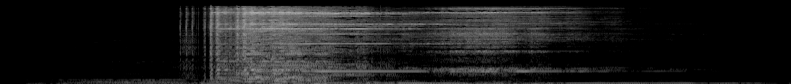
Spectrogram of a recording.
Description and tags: glass bottle dropped (slowed down)
the sound of a glass clunk in slow motion and higher pitch
distorted, glass, slow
